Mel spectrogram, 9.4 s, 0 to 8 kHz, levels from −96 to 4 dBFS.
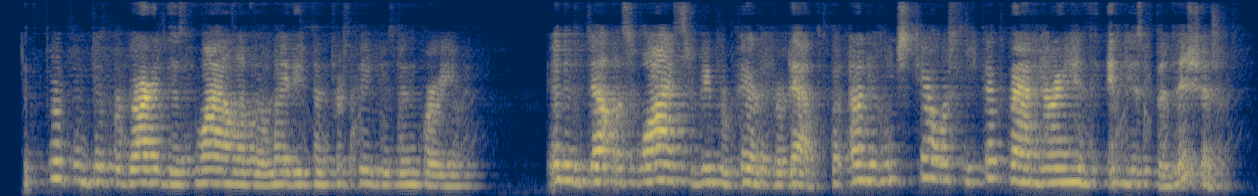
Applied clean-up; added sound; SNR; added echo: neural mask model DeepFilterNet 3.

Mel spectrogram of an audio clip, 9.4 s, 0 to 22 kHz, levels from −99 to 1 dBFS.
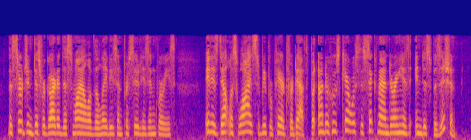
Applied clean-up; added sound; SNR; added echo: none; none; none; none.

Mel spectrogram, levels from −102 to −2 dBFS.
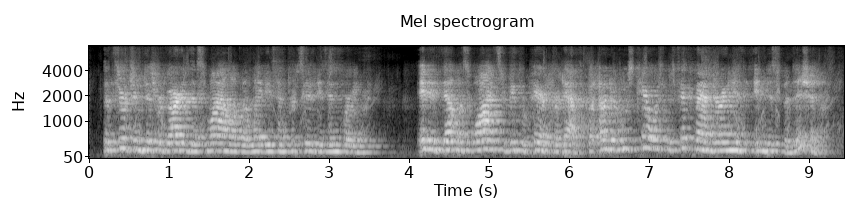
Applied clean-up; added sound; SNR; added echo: neural separator model SepFormer DNS4.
